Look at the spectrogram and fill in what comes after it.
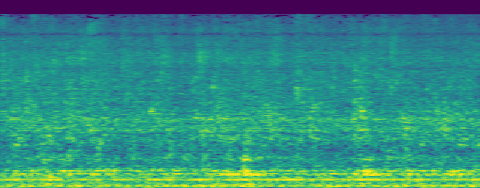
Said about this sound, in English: so when you are cleansing your stones in water, you want to visualize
